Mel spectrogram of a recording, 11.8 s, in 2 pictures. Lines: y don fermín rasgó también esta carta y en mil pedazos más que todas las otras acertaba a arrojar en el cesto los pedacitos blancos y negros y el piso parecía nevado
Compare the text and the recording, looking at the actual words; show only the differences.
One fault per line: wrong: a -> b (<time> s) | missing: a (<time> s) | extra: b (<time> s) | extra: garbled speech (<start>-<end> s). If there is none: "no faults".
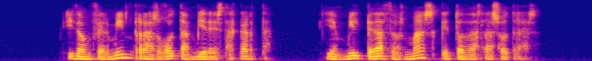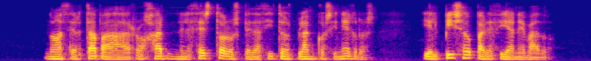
extra: no (6.3 s)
